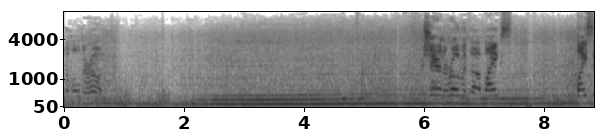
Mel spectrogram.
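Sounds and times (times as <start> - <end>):
Ferrari sports car engine droning while driving up a road: 0.0 - 8.8
speech: 0.2 - 1.0, 6.0 - 7.7, 8.5 - 8.8.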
